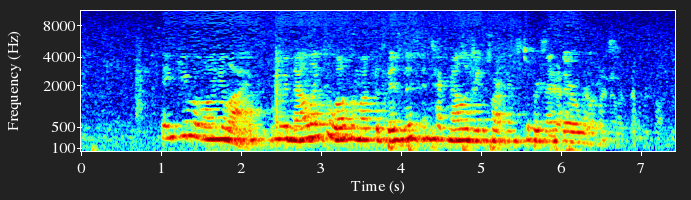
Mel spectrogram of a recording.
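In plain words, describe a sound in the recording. A young woman speaks into a microphone over a loudspeaker in a large echoing hall.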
